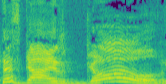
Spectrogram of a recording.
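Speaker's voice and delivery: high, drawn-out mock rave; mock gushing audience. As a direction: gush slowly like an overawed spectator. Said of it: "they're just like".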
